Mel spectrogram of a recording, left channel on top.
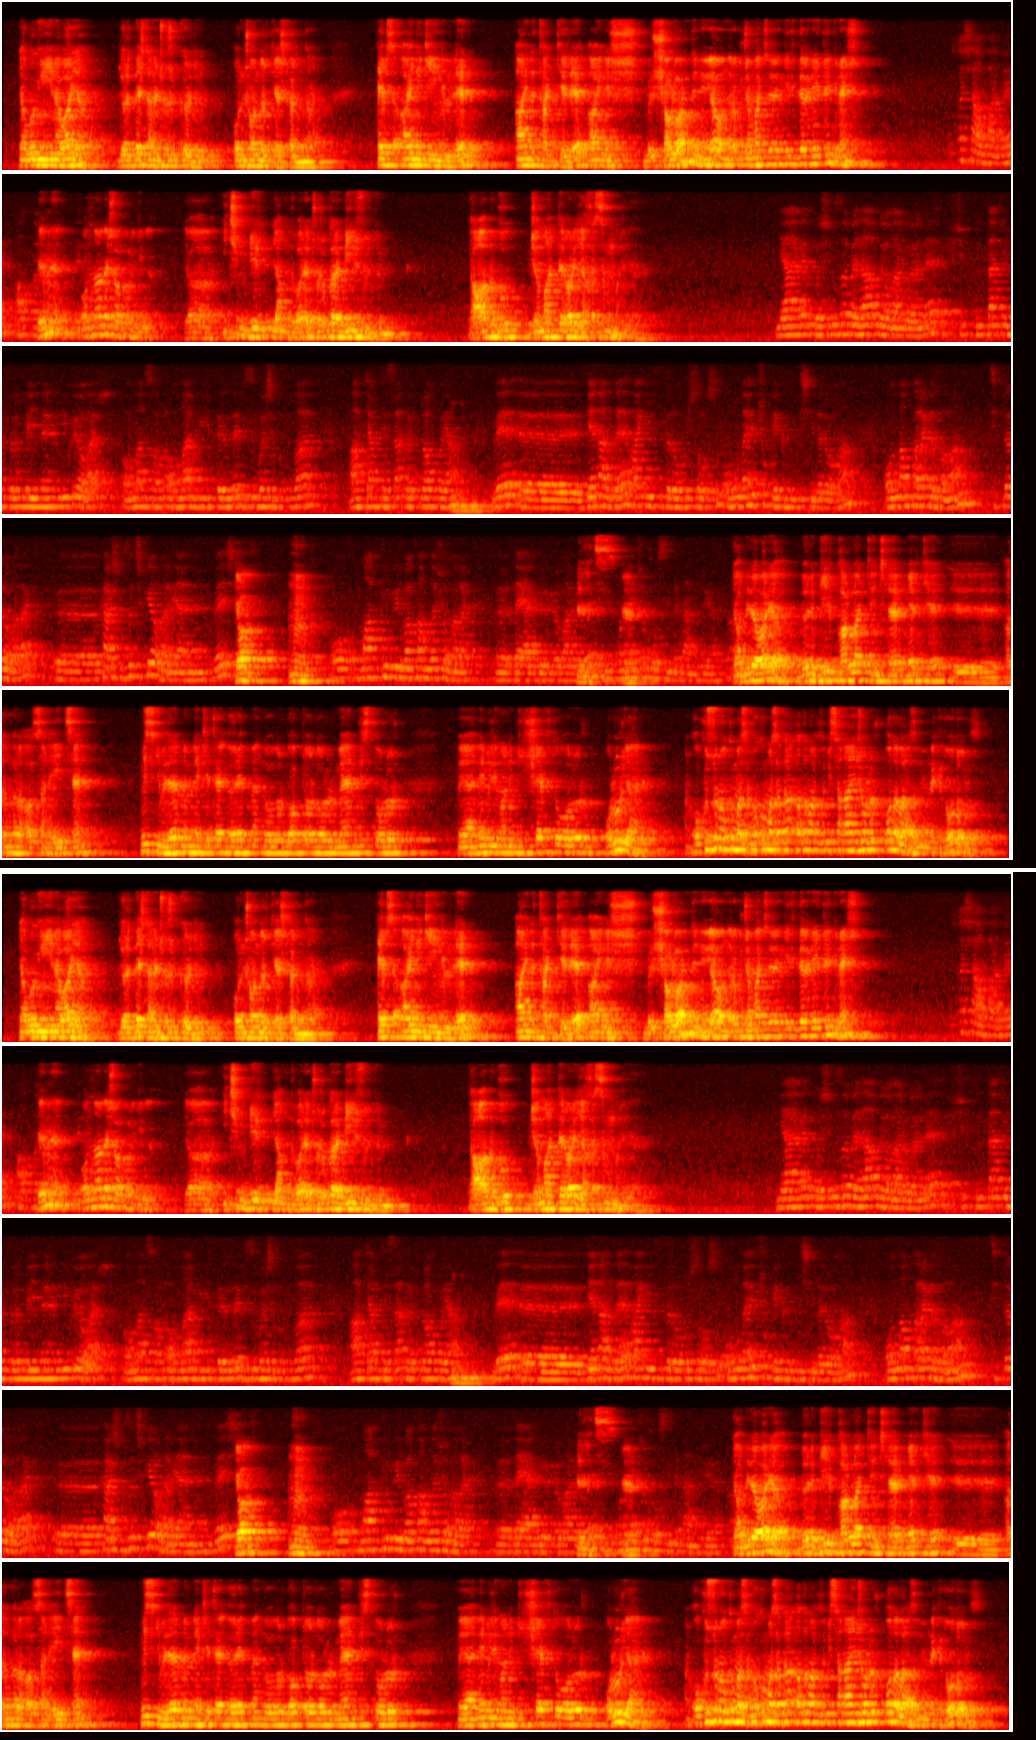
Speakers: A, in the centre; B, on the left.
A: Ya bugün yine var ya dört beş tane çocuk gördüm on üç on dört yaşlarında. Hepsi aynı giyinimli, aynı takkeli,
B: Hı hı.
A: aynı ş- bir şalvar mı deniyor ya onlara? Bu cemaatçilerin giydikleri neydi? Güneş,
B: O da şal var be. Altlarına
A: değil mi?
B: giydikleri
A: Onlar
B: şey.
A: da şalvar
B: Aynen.
A: giyiyor. Ya içim
B: Hı hı.
A: bir yandı var ya çocuklara bir üzüldüm. Ya abi bu cemaatler var ya yakasım var ya.
B: Ya evet başımıza bela oluyorlar böyle. Küçüklükten çocukların beyinlerini yıkıyorlar. Ondan sonra onlar büyüdüklerinde bizim başımıza ahkam kesen ve kural koyan
A: Bilmiyorum.
B: ve eee, genelde hangi iktidar olursa olsun onunla hep çok yakın ilişkileri olan, ondan para kazanan tipler olarak eee, karşımıza çıkıyorlar yani. Ve şey...
A: Ya Hı.
B: O makbul bir vatandaş olarak e, değer görüyorlar
A: Evet,
B: bir de. İnsanı
A: evet.
B: en çok o sinirlendiriyor, değil
A: Ya
B: mi?
A: bir de var ya böyle bir parlak gençler belki e, adamları alsan eğitsen Mis gibi de memlekete öğretmen de olur, doktor da olur, mühendis de olur veya ne bileyim hani bir şef de olur. Olur yani. Hani okusun okumasın, okumasa da adam akıllı bir sanayici olur. O da lazım memlekete, o da olur.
